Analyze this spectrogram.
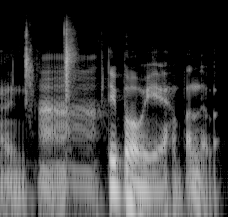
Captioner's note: speaking In Foreign Language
